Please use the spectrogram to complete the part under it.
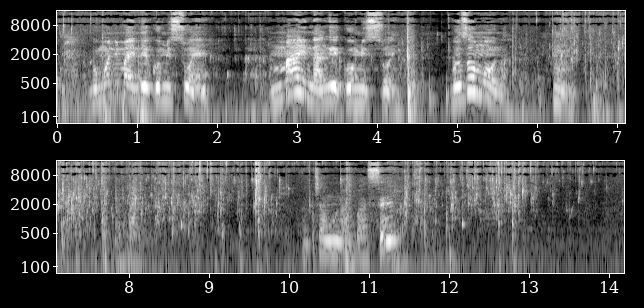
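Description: Hands splash and rub things in water.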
